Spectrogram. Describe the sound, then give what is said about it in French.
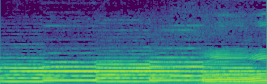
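A loud ambulance siren blares its alternating two-tone wail in the morning, the notes switching about every half second, and the pitch shifts near the end as it passes by. “Ah bah voilà, une petite sirène du matin.”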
